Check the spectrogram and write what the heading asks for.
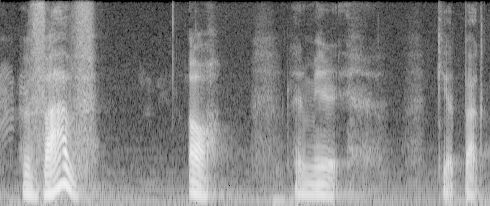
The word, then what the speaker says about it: Vav: The Vav, because it is called as Vav, it is pronounced as a V.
